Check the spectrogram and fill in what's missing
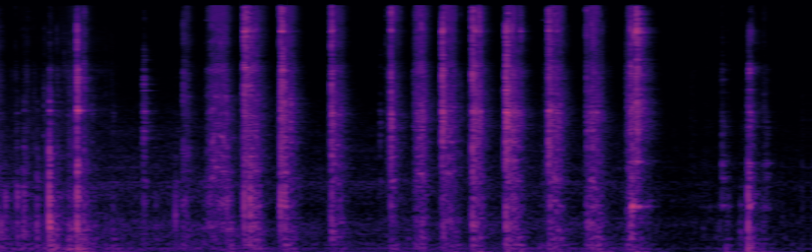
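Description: A Mac brand universal puller being worked on an engine crankshaft, with a rapid series of sharp metallic clicks and ratcheting taps in an uneven rhythm, close and distinct, with no speech.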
